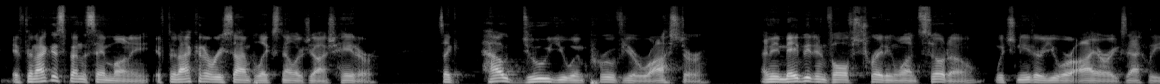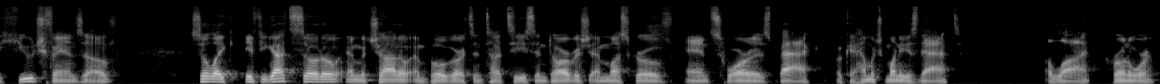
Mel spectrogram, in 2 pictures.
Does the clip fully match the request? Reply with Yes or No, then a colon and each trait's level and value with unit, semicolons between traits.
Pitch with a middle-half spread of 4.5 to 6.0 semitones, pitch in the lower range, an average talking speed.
Yes: average, 4.9 semitones; low, 100 Hz; average, 195 wpm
